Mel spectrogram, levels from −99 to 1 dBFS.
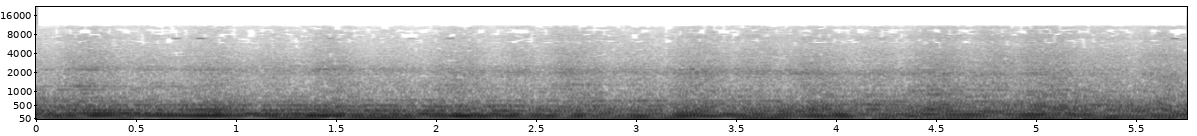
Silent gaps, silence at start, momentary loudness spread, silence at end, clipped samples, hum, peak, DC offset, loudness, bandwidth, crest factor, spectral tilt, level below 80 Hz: none; 0 s; 6 LU; 0 s; under 0.1%; none; -6 dBFS; under 0.1%; -21 LUFS; 7.4 kHz; 14 dB; -10 dB/octave; -30 dBFS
